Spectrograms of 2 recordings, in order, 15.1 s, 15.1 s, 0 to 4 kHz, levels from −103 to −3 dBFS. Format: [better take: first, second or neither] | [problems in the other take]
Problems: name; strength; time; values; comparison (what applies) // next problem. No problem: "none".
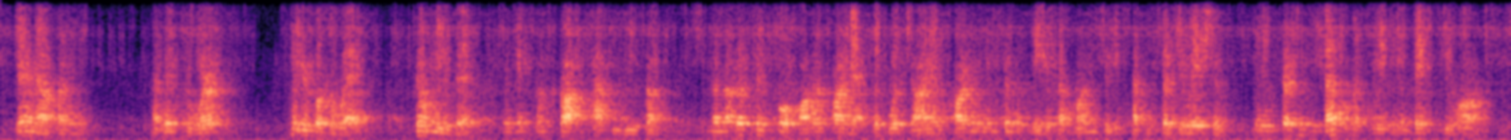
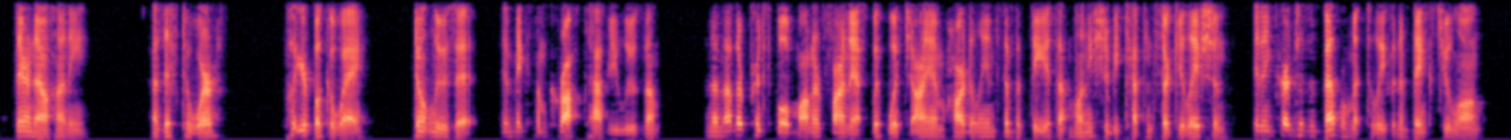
second | noise reduction (neural separator model SepFormer DNS4)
